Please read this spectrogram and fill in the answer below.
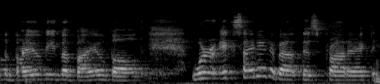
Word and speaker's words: BioVault: And did I pronounce that correctly? Yeah, it's called the BioViva BioVault.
